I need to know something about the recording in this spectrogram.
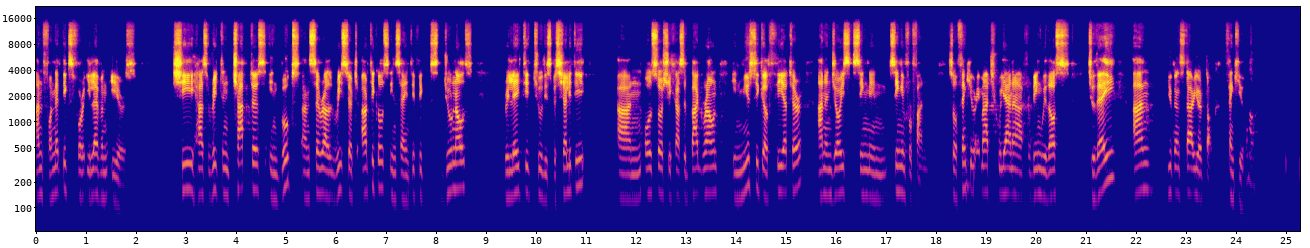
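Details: Adult male speaker; normal speech.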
